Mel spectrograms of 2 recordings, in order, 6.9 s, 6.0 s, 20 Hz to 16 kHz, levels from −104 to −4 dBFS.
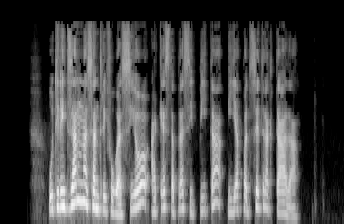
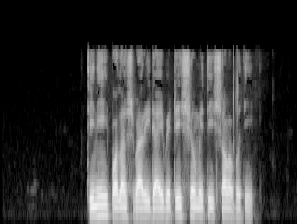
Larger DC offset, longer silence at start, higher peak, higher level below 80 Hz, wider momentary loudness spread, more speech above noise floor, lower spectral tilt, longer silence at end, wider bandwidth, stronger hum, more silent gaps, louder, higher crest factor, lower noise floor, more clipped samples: neither; second, 1 s vs 1.75 s; about the same, 0 dBFS vs -2 dBFS; second, -64 dBFS vs -56 dBFS; first, 14 LU vs 8 LU; second, 60 dB vs 71 dB; about the same, -4.5 dB/octave vs -5 dB/octave; about the same, 0.95 s vs 0.9 s; first, 11.5 kHz vs 7.8 kHz; neither; neither; second, -20 LUFS vs -17 LUFS; about the same, 20 dB vs 16 dB; second, -79 dBFS vs -87 dBFS; neither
